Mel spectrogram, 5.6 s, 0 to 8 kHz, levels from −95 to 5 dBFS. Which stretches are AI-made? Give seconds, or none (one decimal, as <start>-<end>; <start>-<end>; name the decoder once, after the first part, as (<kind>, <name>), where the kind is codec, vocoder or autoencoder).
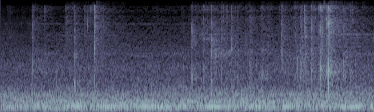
2.4-4.2 (vocoder, BigVGAN v2)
